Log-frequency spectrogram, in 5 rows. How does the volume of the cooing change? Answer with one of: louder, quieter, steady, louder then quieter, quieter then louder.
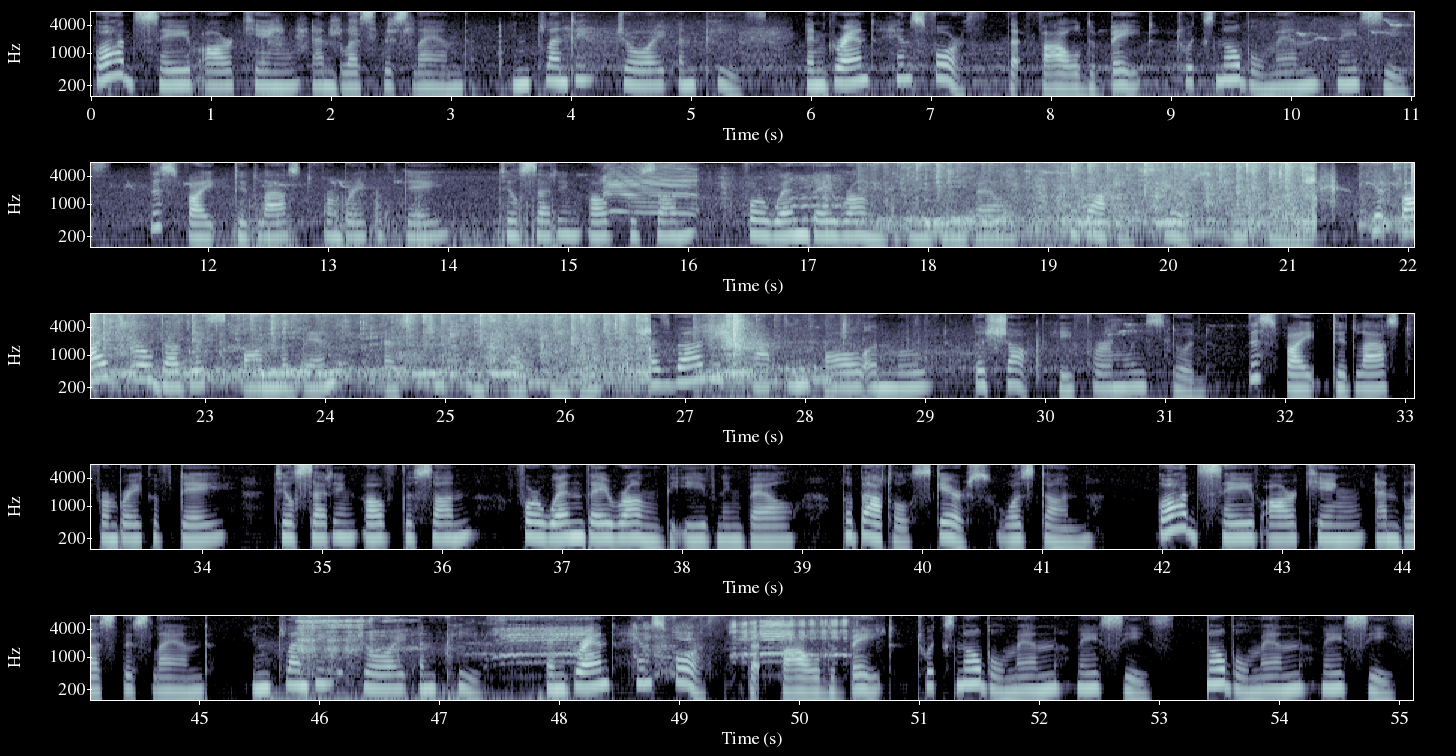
steady.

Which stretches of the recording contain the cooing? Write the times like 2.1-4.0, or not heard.
17.3-28.6.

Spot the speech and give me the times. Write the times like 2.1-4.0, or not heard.
0.0-55.0.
